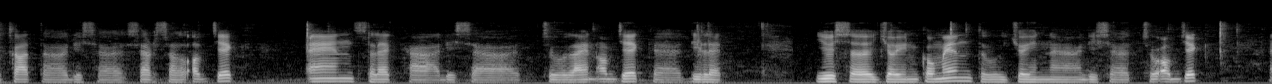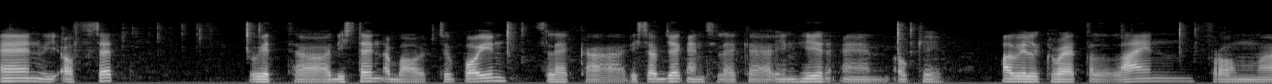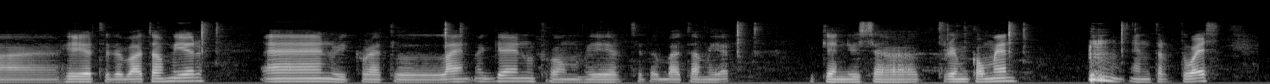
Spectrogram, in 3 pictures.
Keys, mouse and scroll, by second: 0.6 click, 3.0 space, 3.6 click, 6.9 Delete, 8.7 j, 9.4 space, 10.1 click, 12.1 space, 13.3-15.1 typing, 17.0 2, 17.7 space, 19.0 click, 21.6 space, 23.9 l, 24.4 space, 24.9 scroll up 1, 26.0 click, 27.4 space, 27.6-28.0 scroll down 1, 28.0 middle click, 28.6-29.8 scroll up 1, 29.8 space, 31.2 click, 32.7 space, 33.1-34.8 scroll up 1, 34.5-35.5 typing.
